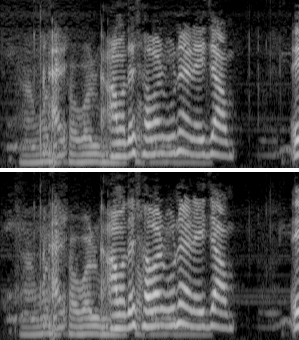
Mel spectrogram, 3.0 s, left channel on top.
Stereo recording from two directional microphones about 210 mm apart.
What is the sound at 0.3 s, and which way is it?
Speech, centre (ahead or behind).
